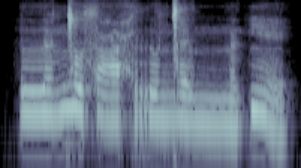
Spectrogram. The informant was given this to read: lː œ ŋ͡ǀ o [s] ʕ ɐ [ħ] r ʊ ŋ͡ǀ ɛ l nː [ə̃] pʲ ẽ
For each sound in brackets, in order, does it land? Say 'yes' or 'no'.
yes, yes, yes

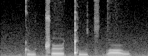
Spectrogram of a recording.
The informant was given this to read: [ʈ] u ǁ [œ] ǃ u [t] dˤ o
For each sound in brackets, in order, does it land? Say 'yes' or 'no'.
yes, yes, no

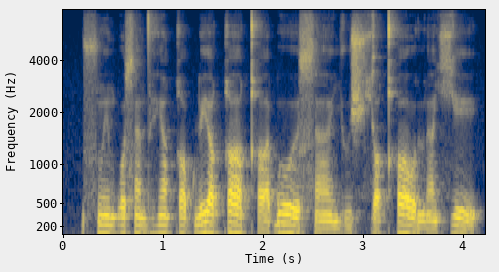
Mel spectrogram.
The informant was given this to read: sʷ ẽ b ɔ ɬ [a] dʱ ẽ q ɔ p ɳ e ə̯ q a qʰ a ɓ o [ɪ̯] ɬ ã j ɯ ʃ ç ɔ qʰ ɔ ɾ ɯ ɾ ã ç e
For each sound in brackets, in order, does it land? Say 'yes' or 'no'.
no, no

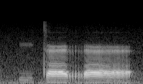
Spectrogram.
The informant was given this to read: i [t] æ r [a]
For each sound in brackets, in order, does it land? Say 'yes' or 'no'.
yes, no

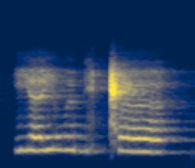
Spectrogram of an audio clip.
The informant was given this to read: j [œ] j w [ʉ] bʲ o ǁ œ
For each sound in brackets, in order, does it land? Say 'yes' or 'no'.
no, yes

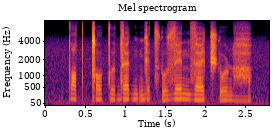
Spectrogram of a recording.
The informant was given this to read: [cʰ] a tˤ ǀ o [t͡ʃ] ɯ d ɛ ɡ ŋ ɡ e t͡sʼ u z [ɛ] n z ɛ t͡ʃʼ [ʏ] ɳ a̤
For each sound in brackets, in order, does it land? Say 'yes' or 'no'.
no, no, no, no

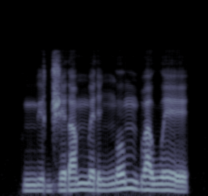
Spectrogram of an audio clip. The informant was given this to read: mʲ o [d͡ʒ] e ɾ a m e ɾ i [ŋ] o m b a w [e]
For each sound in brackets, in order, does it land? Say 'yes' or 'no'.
yes, yes, yes

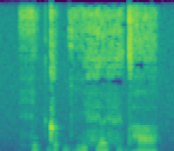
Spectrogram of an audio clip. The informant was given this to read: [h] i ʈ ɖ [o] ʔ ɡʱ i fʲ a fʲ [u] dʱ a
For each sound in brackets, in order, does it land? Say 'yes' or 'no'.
yes, yes, yes

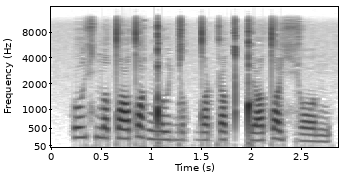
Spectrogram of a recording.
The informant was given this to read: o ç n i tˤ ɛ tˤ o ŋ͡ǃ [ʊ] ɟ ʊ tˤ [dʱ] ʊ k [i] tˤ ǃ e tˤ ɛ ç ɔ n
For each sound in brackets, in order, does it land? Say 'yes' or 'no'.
yes, no, yes

